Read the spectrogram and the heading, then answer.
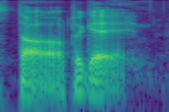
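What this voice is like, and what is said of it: Guttural voice with Indian accent. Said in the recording (French): “avec une voix très gutturale et avec son accent indien.”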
